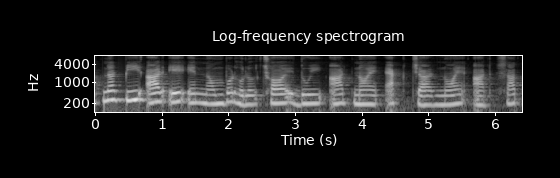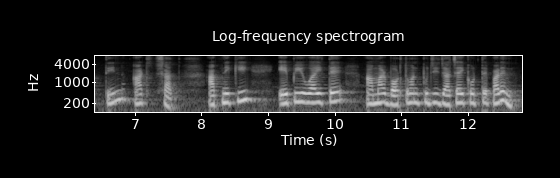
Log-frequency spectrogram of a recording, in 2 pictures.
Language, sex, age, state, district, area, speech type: Bengali, female, 30-45, West Bengal, Paschim Bardhaman, urban, read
